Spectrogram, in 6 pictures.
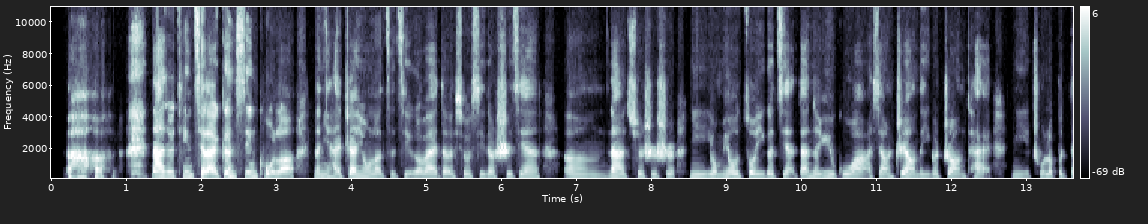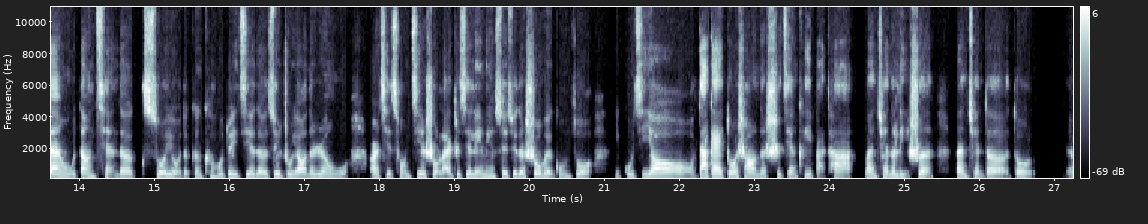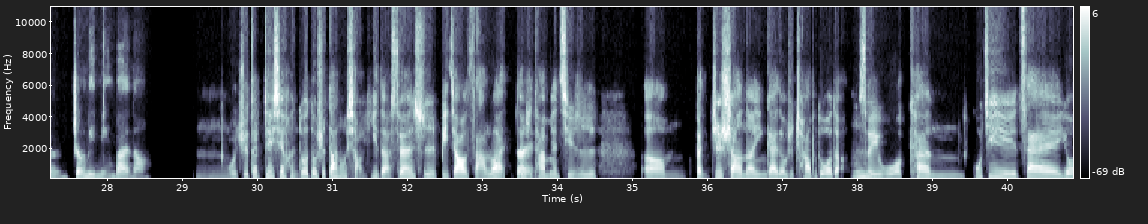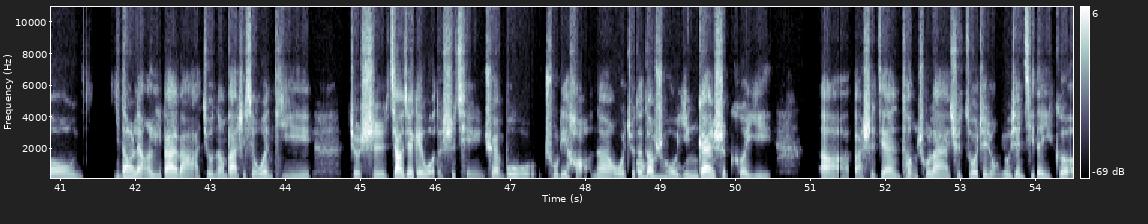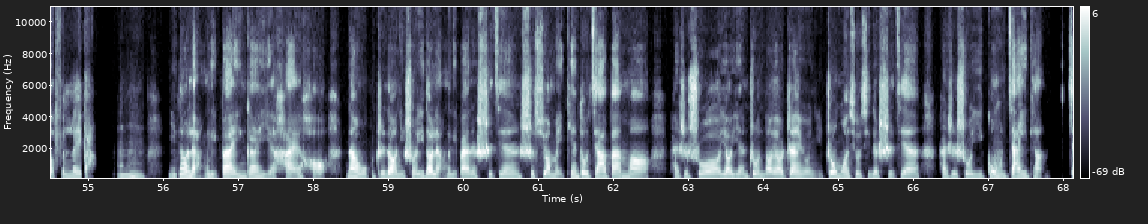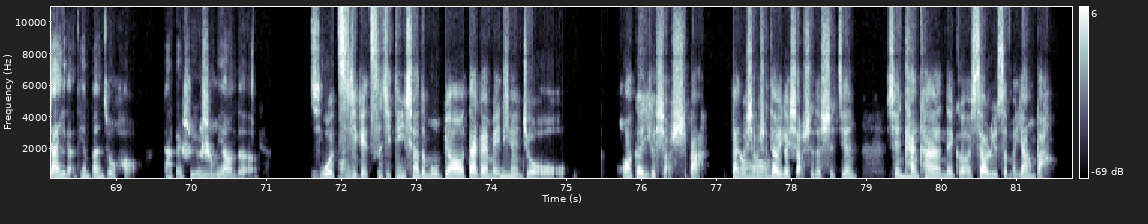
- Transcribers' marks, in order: chuckle; tapping; other background noise
- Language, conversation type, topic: Chinese, advice, 同时处理太多任务导致效率低下时，我该如何更好地安排和完成这些任务？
